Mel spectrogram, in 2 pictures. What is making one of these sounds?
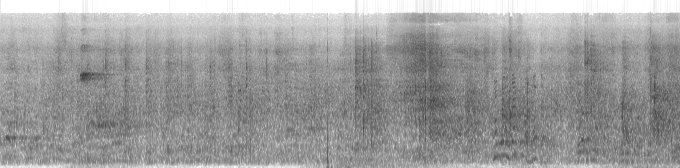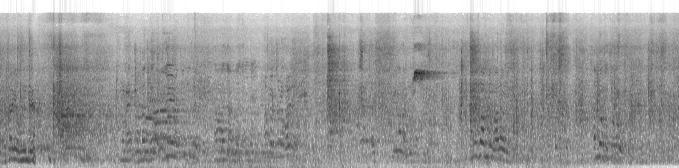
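Hockey sticks clack against the ice and boards.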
